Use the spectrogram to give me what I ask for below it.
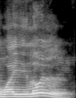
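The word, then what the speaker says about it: ويل: Lil mutifin jumlah wailun asalnya kan dibacanya wailul tapi dituliskan wailun ah jumlah apa ismiah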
